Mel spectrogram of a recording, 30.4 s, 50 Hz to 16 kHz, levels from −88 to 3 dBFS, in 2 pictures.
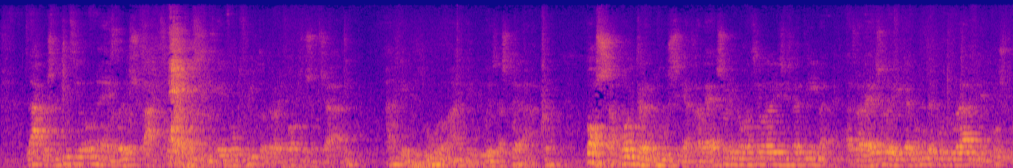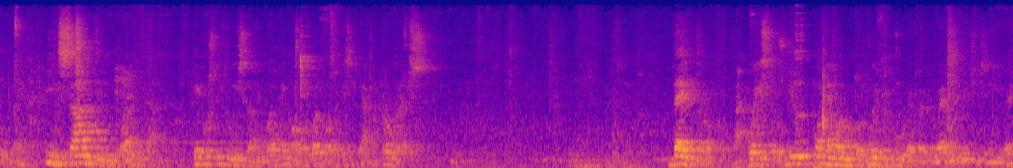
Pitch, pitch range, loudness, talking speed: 125 Hz, 110-135 Hz, -26 LUFS, 110 wpm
